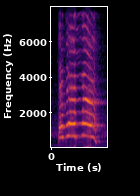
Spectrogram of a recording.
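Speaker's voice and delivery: very high, loud cry of amazement; astonished shriek. Real, not acted. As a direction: shriek it in disbelief. Stunned by Schwarzenegger's attack.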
